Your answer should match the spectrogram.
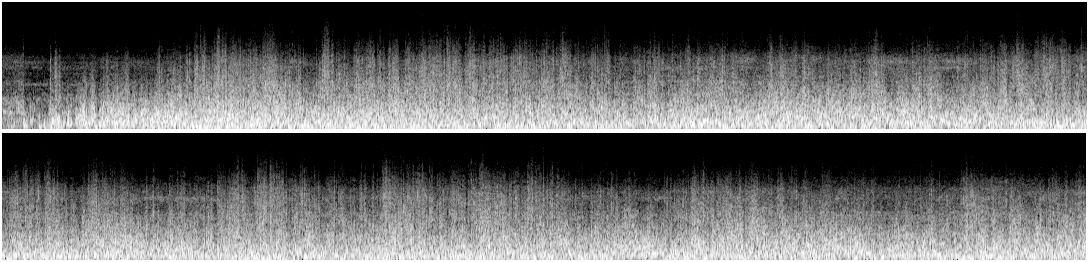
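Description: Steady, loud rush of wind buffeting the microphone, mixed with the running noise of a moving passenger train on its rails, heard from an open coach door.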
